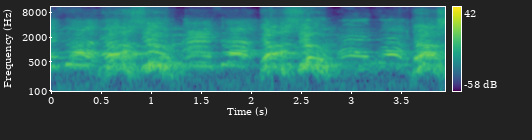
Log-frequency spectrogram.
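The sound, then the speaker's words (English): A crowd of demonstrators chants at street protests in Minneapolis, many voices shouting together in a loud, rhythmic, repeated cadence with short swells. “Some sounds there captured during the weekend in Minneapolis, where demonstrations began last week”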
